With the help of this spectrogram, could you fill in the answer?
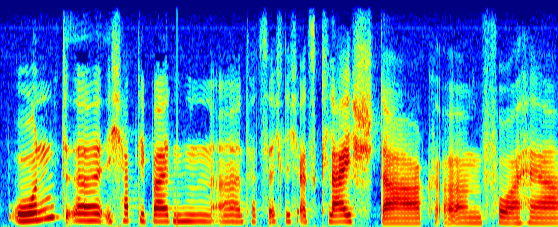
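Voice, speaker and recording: Against a quiet background, a woman uses a plain, everyday voice, fairly high in pitch with ordinary pitch variation. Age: 40s. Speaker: political scientist, election researcher. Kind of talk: interview.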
